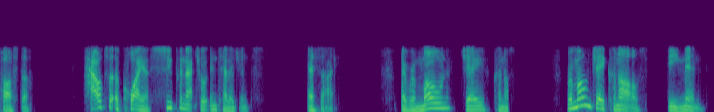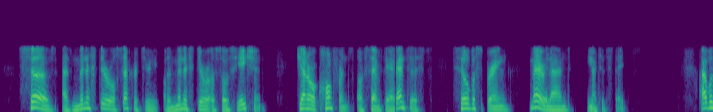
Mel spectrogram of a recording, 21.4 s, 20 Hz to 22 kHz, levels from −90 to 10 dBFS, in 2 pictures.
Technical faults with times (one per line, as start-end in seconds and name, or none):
0.00-21.41 G.729 codec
